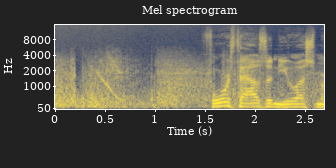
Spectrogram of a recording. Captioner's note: explosions booming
